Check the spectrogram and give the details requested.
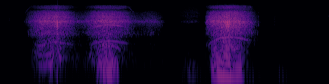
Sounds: Sniff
